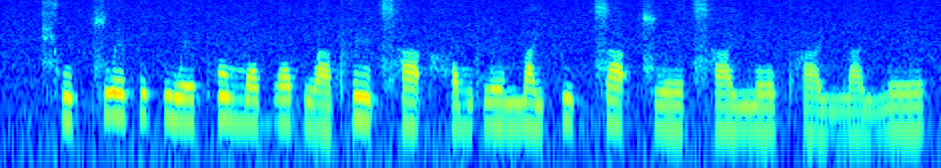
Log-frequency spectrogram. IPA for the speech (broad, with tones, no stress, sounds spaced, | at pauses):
t͡ɕʰ u˨ p̚ t͡s w e˥˧ p u˦ k̚ n̪ w e˧ pʰ ɔ̃˥˧ m ɔ˧ b ɔ˧ p w a˨˩ pʰ ẽ˥˧ t͡sʰ a˦ ʔ h ɔ˧ m k w e˦ m a˥˧ j p i˦ ʔ t͡s a˦ ʔ t͡s w e˧ t͡sʰ a˧ j n̪ o˧ pʰ a˨˩ j n̪ a˨˩ j m e˦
